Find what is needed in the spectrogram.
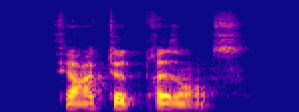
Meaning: to put in an appearance
- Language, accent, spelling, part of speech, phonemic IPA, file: French, France, faire acte de présence, verb, /fɛ.ʁ‿ak.t(ə) də pʁe.zɑ̃s/, LL-Q150 (fra)-faire acte de présence.wav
